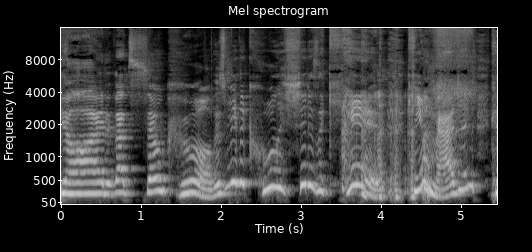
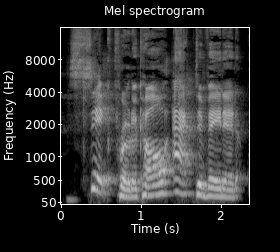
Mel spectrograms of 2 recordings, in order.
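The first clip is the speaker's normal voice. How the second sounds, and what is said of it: Robotic voice. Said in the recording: “a robot voice goes”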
